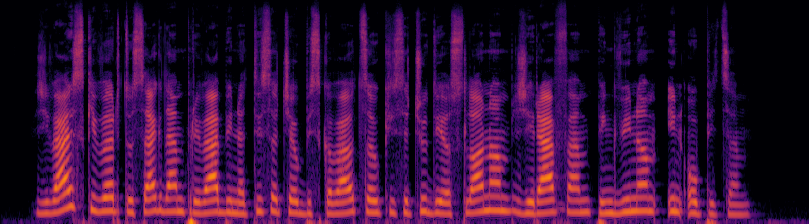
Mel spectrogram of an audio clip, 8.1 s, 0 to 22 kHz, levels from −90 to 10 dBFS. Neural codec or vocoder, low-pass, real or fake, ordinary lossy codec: none; none; real; none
